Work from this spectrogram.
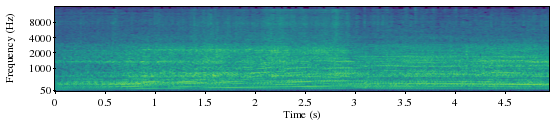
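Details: Lexus IS driven in manual mode, camera on dash in cabin: raspy, breathy exhaust note with air puffing out under load; all exhaust headers leaking after the fiberglass was removed.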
